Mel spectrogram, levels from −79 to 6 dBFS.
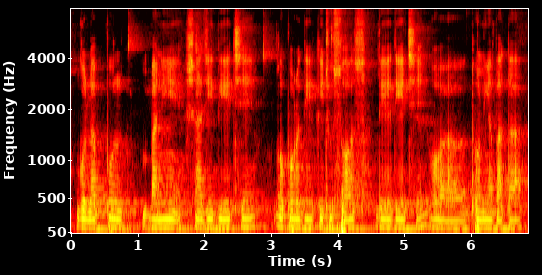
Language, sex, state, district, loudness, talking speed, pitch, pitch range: Bengali, male, Tripura, West Tripura, -20 LUFS, 120 wpm, 110 Hz, 105-115 Hz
